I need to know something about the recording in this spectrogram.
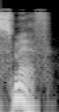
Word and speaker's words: Psmith: reveal to you is Smith the p is silent and until very recently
